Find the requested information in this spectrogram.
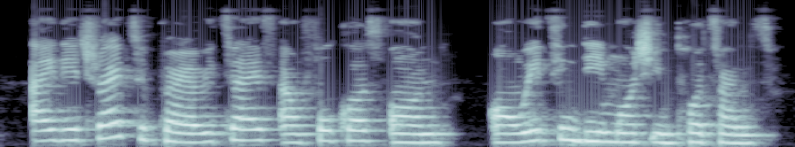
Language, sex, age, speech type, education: Nigerian Pidgin, female, 15-29, spontaneous, tertiary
